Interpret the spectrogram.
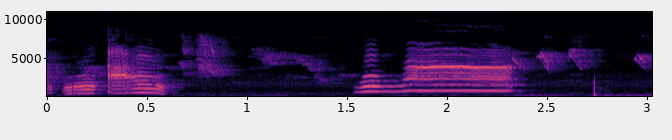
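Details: Pet rose-ringed parakeet in a home in India, taught to talk in Hindi, producing harmonic speech-like syllables and short squeaks, with a long flat mimicked word near the end and a faint steady hum underneath.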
